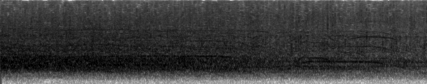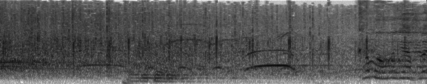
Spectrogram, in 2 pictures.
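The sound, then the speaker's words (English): An audience at a New York City concert applauds and cheers as a singer and musician is introduced: dense clapping, loud at first, gradually thins and fades while sustained musical notes come in over the dying applause. “Everybody make some noise for the King of the Kings when it comes to singing and playing, Stevie Wonder.”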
